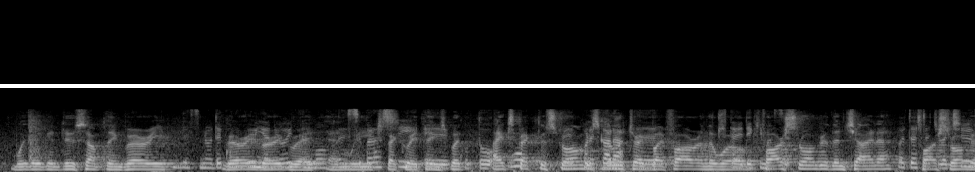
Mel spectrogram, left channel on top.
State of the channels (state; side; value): silent; left; digital silence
